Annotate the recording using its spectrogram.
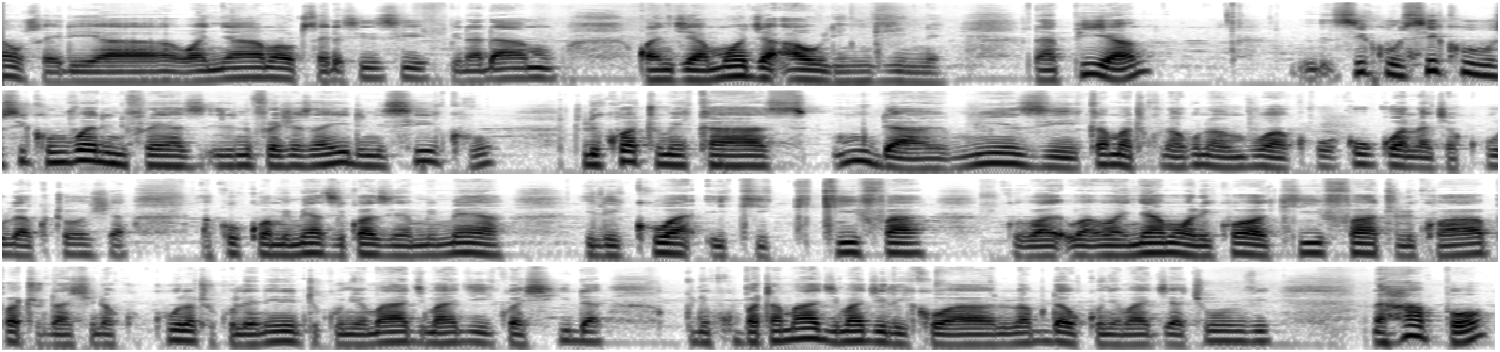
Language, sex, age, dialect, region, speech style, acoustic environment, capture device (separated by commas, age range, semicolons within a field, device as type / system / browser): Swahili, male, 18-24, Kenya - Mombasa, Kenya, anxious, silence, mobile / Linux / Chrome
